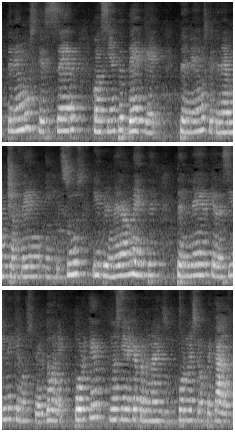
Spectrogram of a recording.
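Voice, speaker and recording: High-voiced woman preaching in an echoey hall. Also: fairly even intonation, unhurried. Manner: impassioned preaching, rising to loud cries when quoting. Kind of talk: sermon. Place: church. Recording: very echoey church hall, faint noise.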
